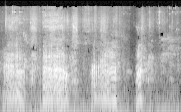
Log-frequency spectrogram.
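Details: Dogs playing together at a dog park, giving four rough, throaty play growls in bursts roughly a second apart, each a loud swell that quickly fades.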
